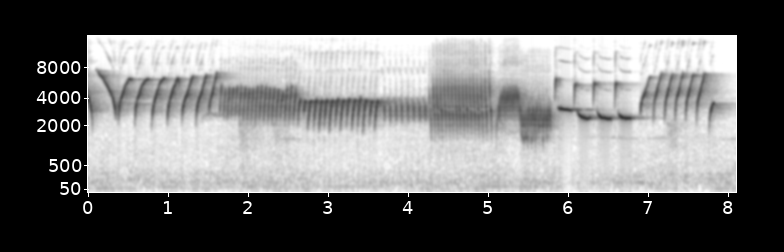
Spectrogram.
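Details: Canary song played to stimulate a pet canary to sing: loud, continuous high rolling trills of rapid repeated notes, shifting through descending sweeps, a buzzy burst and clear whistled tones, ending in another fast trill.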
